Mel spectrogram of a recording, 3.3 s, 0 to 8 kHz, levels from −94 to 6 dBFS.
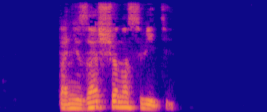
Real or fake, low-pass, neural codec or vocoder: real; 7.2 kHz; none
